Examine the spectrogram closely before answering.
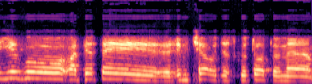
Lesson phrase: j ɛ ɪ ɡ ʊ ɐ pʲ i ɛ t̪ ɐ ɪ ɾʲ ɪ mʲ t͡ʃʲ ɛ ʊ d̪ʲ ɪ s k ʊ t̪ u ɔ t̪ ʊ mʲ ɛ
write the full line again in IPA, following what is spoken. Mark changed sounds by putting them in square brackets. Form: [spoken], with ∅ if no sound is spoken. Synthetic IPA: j ɛ ɪ ɡ ʊ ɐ pʲ i ɛ t̪ ɐ ɪ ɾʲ ɪ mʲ t͡ʃʲ ɛ ʊ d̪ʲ ɪ s k ʊ t̪ u ɔ t̪ ʊ mʲ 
